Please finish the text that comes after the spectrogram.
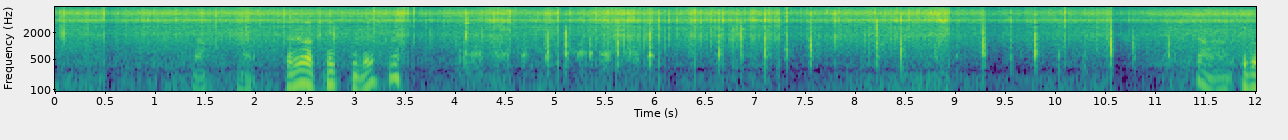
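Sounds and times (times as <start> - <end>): onions sizzling in frying pan: 0.0 - 12.0
wooden spoon stirring: 4.0 - 11.2.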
